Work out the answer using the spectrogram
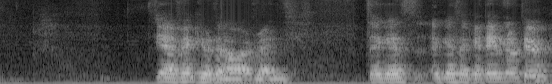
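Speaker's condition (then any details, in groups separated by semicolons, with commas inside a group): Muscular dystrophy; diagnosed around age 6 or 7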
